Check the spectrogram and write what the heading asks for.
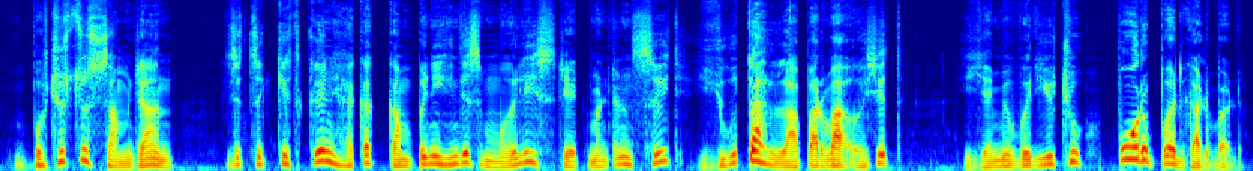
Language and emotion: Kashmiri, angry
